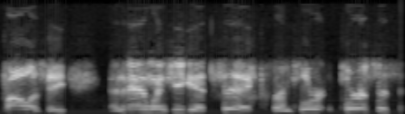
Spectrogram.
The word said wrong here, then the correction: pleurisy: if I'm pronouncing it correctly? – Pleurisy. – It's an inflammation of the pleural membranes, correct? – Yeah, pleurisy, yeah.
